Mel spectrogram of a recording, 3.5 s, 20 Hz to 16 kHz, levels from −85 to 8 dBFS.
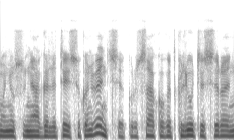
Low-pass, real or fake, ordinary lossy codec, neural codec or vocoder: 7.2 kHz; real; Opus, 24 kbps; none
